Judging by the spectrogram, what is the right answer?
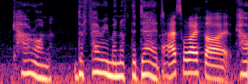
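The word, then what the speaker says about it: Charon: It's just as you described it, only your pronunciation is a little off. The name you heard wasn't Karen. It was C H A R O N. That's what I thought. Karon, the fairyman of the dead.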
